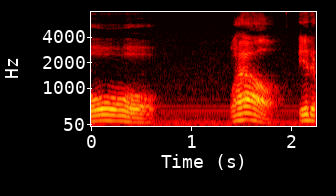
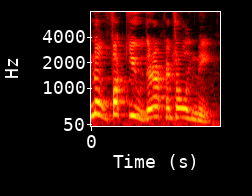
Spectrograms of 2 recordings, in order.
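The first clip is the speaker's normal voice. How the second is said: defensive retort; 6 semitones higher than usual. Retold or imitated. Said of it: "He's like".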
